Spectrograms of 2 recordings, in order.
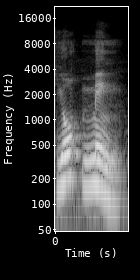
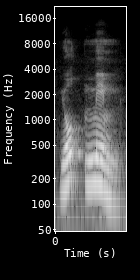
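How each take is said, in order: First: The word ends with an n sound. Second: The word ends with an m sound. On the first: The speaker calls it wrong. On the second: The speaker calls it right. "Don't say the noon, say the mim"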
